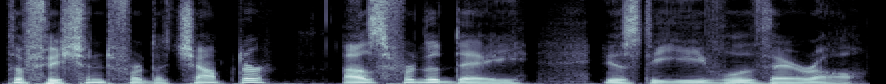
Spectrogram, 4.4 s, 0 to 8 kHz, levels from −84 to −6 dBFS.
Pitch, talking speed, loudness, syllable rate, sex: 115 Hz, 160 wpm, -19 LUFS, 4.8 syllables/s, male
